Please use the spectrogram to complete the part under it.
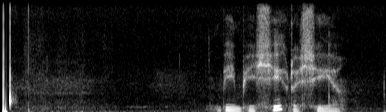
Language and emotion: Russian, sad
